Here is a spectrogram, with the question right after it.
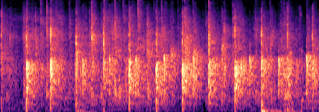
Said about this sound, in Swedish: En stor applåd till dig.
